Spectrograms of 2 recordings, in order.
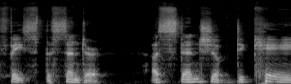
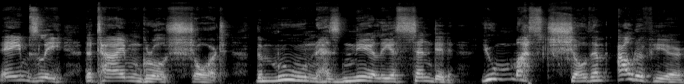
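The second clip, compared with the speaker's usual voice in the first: effortful, heavily strained, pitched-up calling voice; 7 semitones higher than usual. Reading a story aloud, a man calls out to his servant: strained voice. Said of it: "His voice was strained".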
